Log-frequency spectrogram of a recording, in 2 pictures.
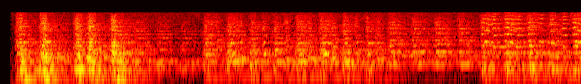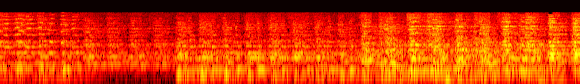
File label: instrumental suspense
